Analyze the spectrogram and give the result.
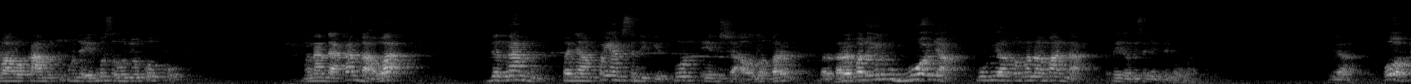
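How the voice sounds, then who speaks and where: Man, classroom teacher, playful, distant mic, echoey room. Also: a little high. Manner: joking, lively teaching with drawn-out spoken examples. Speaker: teacher at an Islamic boarding school. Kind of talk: classroom English lesson.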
